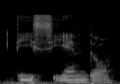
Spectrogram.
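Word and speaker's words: diciendo: they see her but that ing tense actually goes to DC and or again you can see that the e here is changing to an eye with the Enda sound so telling would be DC end or there are many other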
